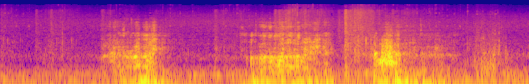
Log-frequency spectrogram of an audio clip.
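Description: Footsteps shuffle over leaves and dirt.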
